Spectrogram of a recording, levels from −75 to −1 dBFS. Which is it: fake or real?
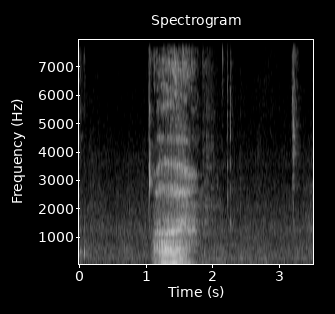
real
